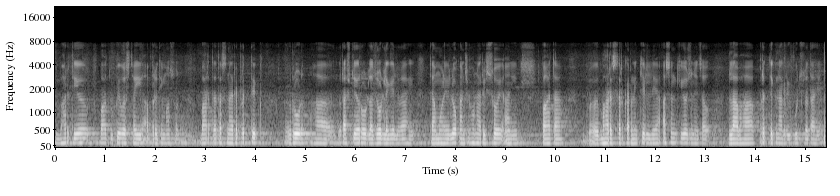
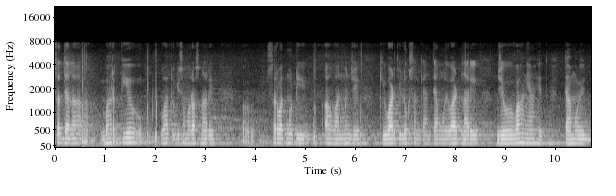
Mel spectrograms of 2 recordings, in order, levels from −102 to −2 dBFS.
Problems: constant background noise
